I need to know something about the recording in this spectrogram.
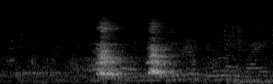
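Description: A dog barks loudly nearby.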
